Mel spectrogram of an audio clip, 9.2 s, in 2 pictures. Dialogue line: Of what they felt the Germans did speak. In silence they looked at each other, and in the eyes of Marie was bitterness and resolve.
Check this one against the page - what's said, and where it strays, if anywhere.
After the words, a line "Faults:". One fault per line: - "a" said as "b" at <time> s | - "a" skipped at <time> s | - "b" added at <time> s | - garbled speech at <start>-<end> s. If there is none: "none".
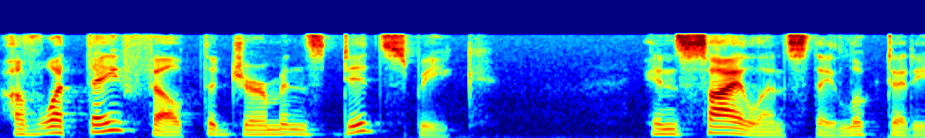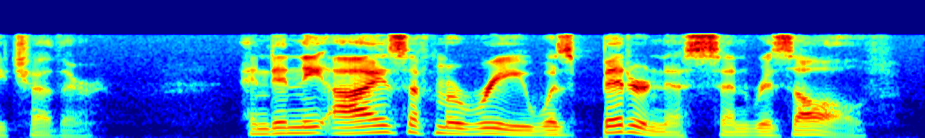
Of what they felt the Germans did speak. In silence they looked at each other, and in the eyes of Marie was bitterness and resolve.
Faults:
none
